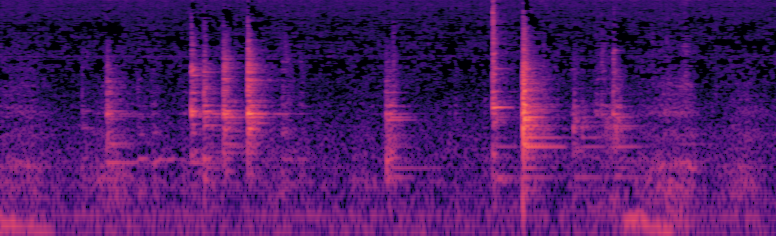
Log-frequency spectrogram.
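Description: Thin metal parts clank and click as they are fitted together by hand.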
